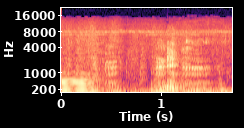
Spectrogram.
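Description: A farm pig grunting and snorting up close, a rough burst at the start followed by softer, uneven grunts and rustling in a pen during an afternoon cleaning.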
